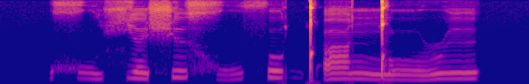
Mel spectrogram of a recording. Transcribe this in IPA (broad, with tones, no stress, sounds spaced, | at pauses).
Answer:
x o̤˨ ç ɛ˨ ʃ ɪ˧ x o̤˨˦ θ ʊ˦ ǃʼ a˧ ŋ͡ǃ ʊː˨ ɹ ɪ˧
